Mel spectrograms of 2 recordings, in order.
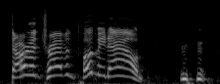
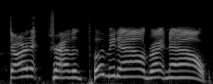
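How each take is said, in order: First: High, slow, whiny protest; high whiny hammed-up protest; mock protest. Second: Hammed-up whiny demand; mock protest. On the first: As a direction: squirm and demand to be put down. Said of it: "I'd go like". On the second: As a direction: insist while flailing. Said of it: "I'm like".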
